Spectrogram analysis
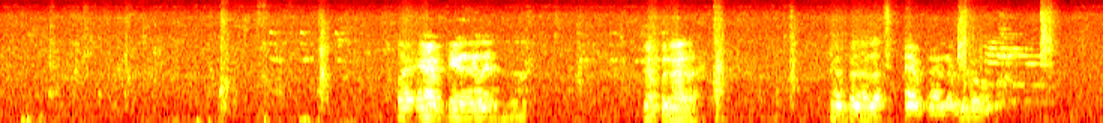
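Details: Domestic cats, a small one and a big one, playing with a revered elderly monk at Wat Pong Chai temple, Chae Hom, Lampang, Thailand; several drawn-out harmonic meows in three bursts, mixed with nearby speech and light background clicks.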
